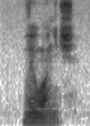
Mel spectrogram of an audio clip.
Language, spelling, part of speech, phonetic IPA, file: Polish, wyłonić, verb, [vɨˈwɔ̃ɲit͡ɕ], LL-Q809 (pol)-wyłonić.wav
